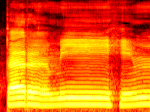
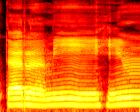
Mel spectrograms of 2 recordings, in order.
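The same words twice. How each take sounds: No difference in how they are said.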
